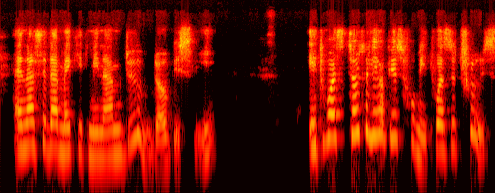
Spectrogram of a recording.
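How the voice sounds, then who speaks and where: A woman speaks at a moderate pace in a French accent. Her high voice swings very widely in pitch. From Morocco (French family, raised in Casablanca). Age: 60s. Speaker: wisdom teacher. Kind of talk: interview.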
